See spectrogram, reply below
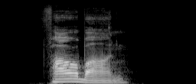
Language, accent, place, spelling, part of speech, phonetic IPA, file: German, Germany, Berlin, Fahrbahn, noun, [ˈfaːɐ̯ˌbaːn], De-Fahrbahn.ogg
- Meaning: 1. lane (of traffic in a road) 2. roadway, carriageway 3. runway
